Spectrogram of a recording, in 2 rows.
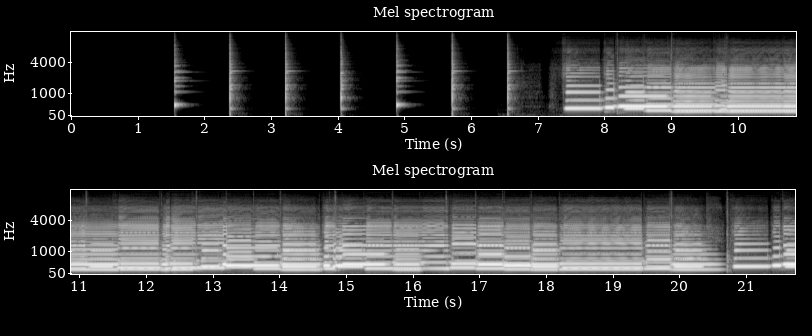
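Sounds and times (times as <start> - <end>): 
Scottish duet: 7.4 - 21.7.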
